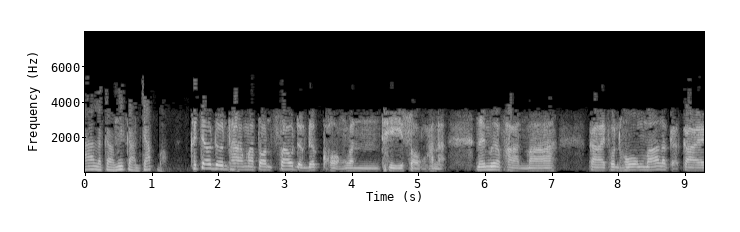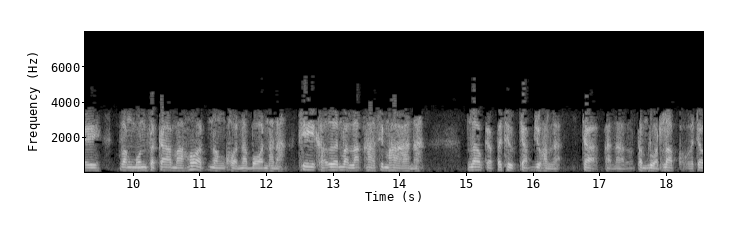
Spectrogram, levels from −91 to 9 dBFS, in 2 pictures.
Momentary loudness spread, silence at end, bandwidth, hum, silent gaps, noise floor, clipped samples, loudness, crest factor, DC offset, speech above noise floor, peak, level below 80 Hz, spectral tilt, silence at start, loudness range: 9 LU; 0 s; 5.6 kHz; none; none; -46 dBFS; under 0.1%; -19 LUFS; 18 dB; under 0.1%; 27 dB; -2 dBFS; -68 dBFS; -10.5 dB/octave; 0 s; 2 LU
